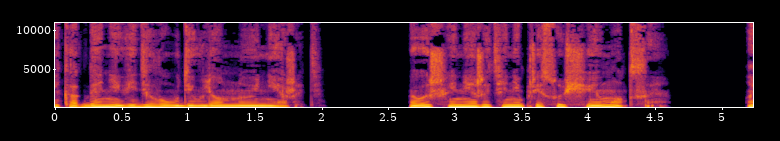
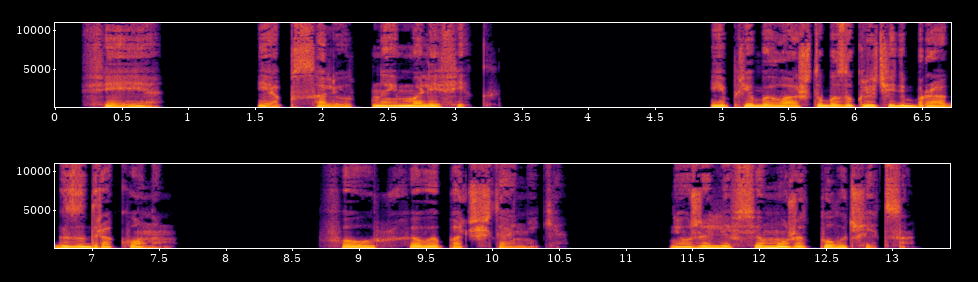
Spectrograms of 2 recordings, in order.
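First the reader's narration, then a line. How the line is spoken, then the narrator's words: Muttered. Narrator (Russian): Пробормотал Вальтер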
